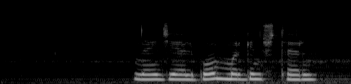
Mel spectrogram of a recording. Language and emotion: Russian, neutral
